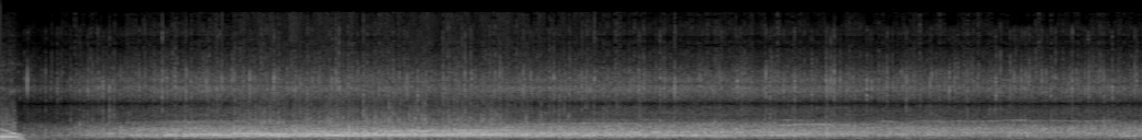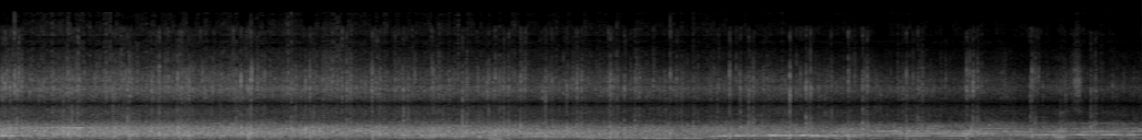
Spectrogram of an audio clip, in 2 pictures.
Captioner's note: applause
